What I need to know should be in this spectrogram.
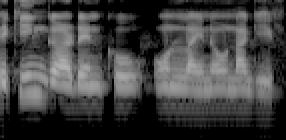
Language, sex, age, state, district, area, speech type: Bodo, male, 45-60, Assam, Kokrajhar, urban, read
